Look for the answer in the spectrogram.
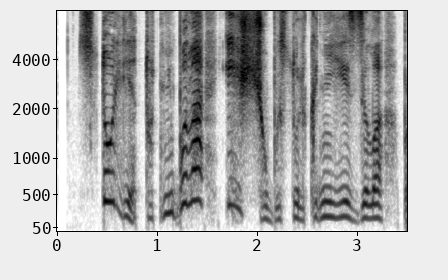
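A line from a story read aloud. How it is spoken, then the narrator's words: Hissing in ear. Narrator (Russian): продолжала шипеть ей на ухо младшенькая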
